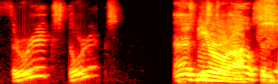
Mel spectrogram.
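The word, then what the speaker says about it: Theroux: Thorex, as Mr. House and Therox.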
